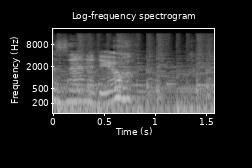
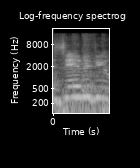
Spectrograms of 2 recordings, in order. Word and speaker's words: Xanadu: mouthful, it's Shiki Aki Yama Xanadu. Like Xanadu, like the Olivia Newton-John song, but not like the Olivia Newton-John song.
